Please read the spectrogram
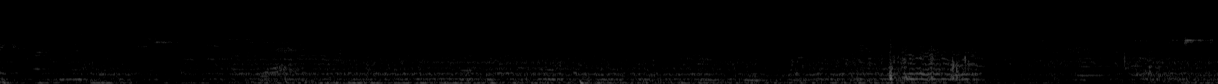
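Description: Faint, steady buzzing of bees flying among flowering plants, briefly louder about nine seconds in.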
